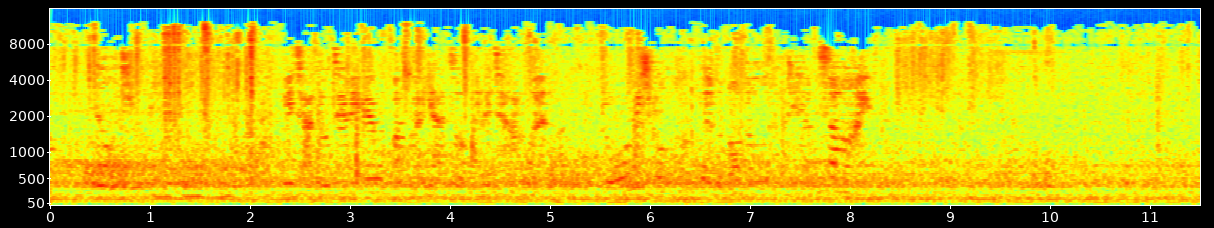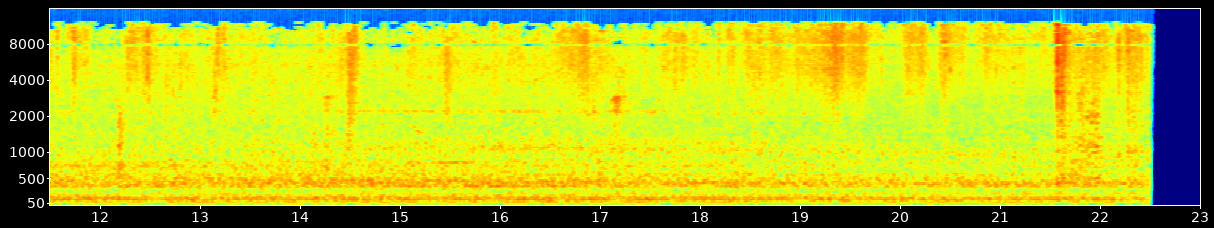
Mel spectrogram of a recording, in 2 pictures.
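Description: Steady low rumble of a Taiwan High Speed Rail 700T train running at speed, heard inside the passenger car, with voices over it for the first several seconds.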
